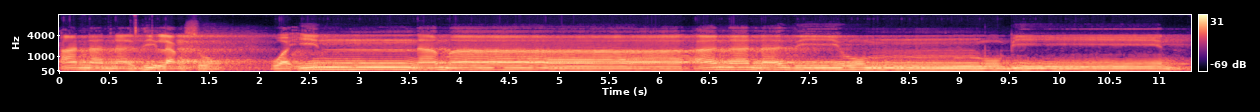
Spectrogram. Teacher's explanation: Kalau wasal kita tidak boleh panjang. Jadi bacanya satu ketukan.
